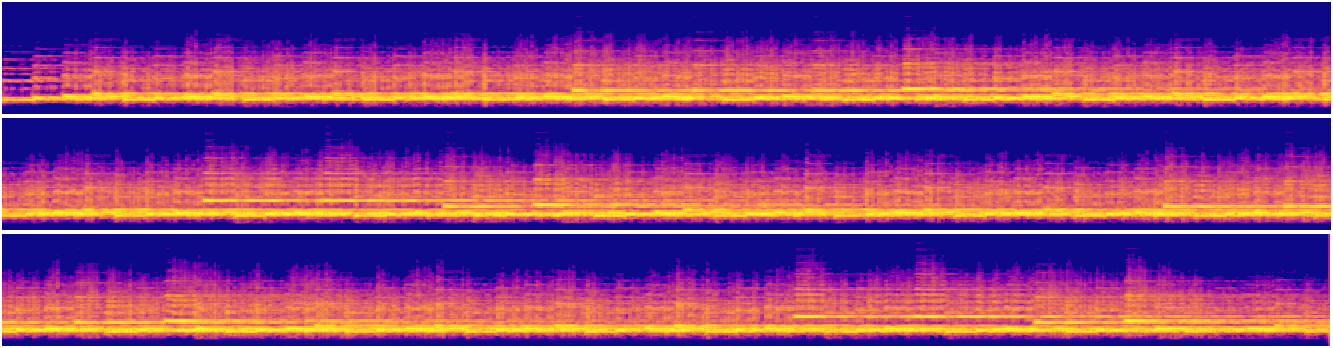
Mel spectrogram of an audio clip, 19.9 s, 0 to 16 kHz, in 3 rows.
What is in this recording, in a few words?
100 BPM D# Min Arp, Pop; Cymatics; GHOST (Beta Pack); Broken Heart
